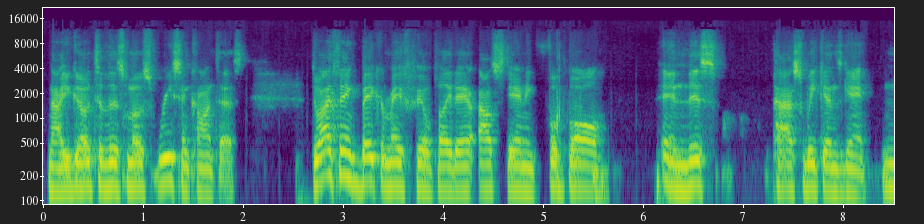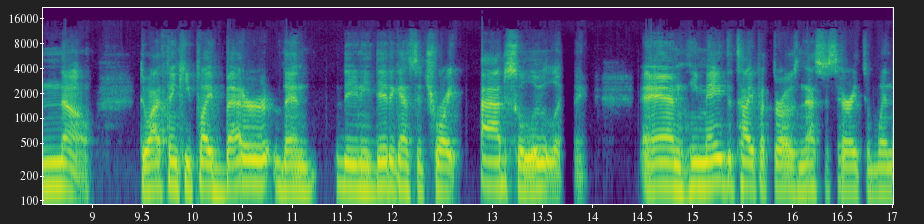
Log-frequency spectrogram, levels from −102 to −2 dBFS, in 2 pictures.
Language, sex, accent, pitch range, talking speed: English, male, American, 140-175 Hz, 160 wpm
